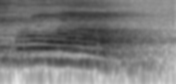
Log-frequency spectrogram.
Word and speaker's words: Ibraham: Ini ada penjelasan Al-Kisai dan Ibnu Takqwan kalau kita belajar qira Asabah membacanya tidak Ibrahim tapi membacanya Ibraham.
